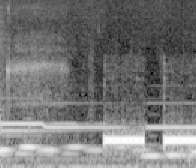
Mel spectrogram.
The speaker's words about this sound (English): Same ringtone for Australia. Interesting. Is he going to be there?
